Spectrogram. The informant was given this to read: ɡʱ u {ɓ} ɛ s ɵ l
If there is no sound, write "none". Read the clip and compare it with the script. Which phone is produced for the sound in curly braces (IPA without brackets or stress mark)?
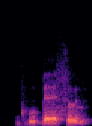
ɓ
